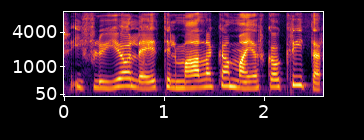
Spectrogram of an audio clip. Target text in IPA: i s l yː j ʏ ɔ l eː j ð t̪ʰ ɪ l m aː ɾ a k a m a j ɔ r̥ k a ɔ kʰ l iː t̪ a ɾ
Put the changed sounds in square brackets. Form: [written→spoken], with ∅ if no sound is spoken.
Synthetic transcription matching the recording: i [s→f] l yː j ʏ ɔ l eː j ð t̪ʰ ɪ l m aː [ɾ→l] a k a m a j ɔ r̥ k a ɔ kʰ [l→ɾ] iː t̪ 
